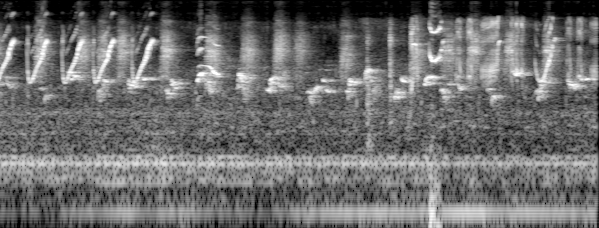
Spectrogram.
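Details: Lovebird song opening with a quick series of steeply rising squeaks, followed by irregular buzzy chatter and chirps over a low hum.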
